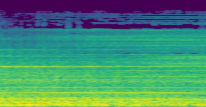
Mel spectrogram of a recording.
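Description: Loud, low rumbling drone with a few steady held tones over it: a horror-film sound effect in the soundtrack.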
